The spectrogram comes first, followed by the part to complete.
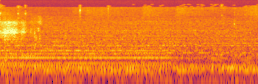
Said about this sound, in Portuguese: Eu acho que deu para ouvir a moto passando no pântano, né? Vocês com certeza ouviram isso.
